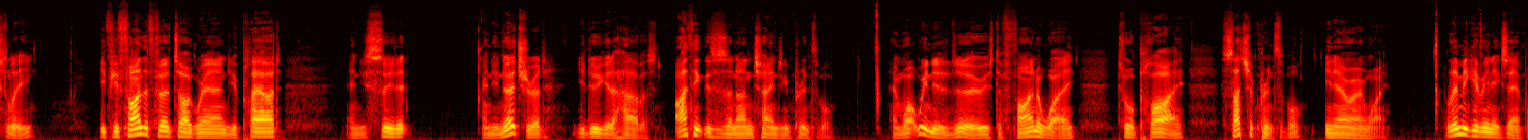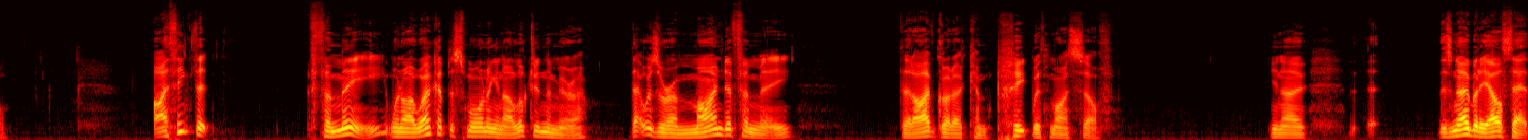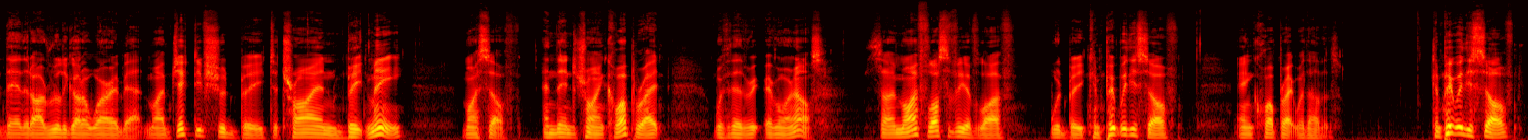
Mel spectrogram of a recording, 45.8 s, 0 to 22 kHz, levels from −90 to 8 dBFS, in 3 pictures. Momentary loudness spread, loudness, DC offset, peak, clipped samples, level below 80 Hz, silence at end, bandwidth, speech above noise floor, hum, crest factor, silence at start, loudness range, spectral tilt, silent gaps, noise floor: 14 LU; -28 LUFS; under 0.1%; -8 dBFS; under 0.1%; -58 dBFS; 0.15 s; 16 kHz; 48 dB; none; 22 dB; 0 s; 5 LU; -5.5 dB/octave; none; -75 dBFS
